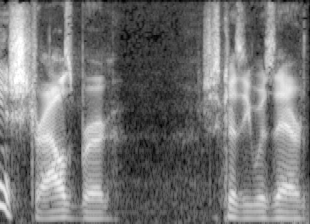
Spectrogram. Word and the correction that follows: Strasburg: Strasburg. – There's Harper's no U in it. – Bryce Harper. I mean, Steven Strasburg. – It's not a Stroud. There's no U in it.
